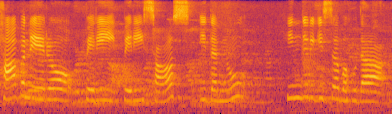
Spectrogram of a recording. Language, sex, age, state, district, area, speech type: Kannada, female, 30-45, Karnataka, Kolar, rural, read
